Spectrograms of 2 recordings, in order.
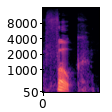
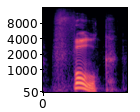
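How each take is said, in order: First: The word is said without an L sound. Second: The word is said with an L sound. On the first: "it only has one pronunciation" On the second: "with the L in there"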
